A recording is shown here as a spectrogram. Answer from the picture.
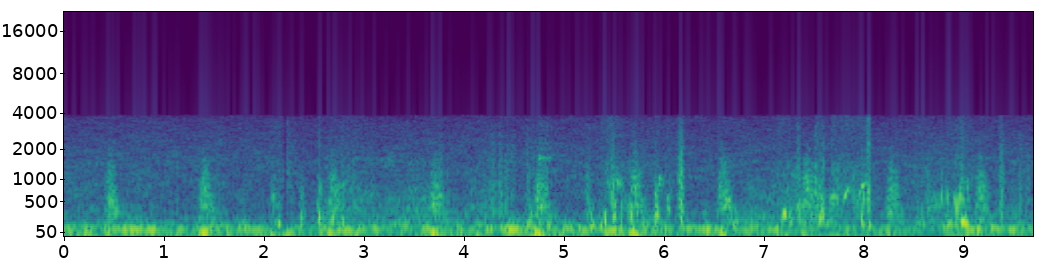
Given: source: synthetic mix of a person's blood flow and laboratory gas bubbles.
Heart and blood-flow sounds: Doppler ultrasound of blood flow; subclavian vein
2.05-2.19 s: bubbles
2.34-2.42 s: bubbles
2.50-2.94 s: bubbles
5.35-5.82 s: bubbles
5.87-6.08 s: bubbles
7.12-8.10 s: bubbles
8.49-9.08 s: bubbles
From the record:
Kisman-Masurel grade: 222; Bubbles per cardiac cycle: several, 3 to 8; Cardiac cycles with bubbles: 10 to 50%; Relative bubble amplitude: moderate (0.250 to 0.450); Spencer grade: 2 (many but less than half of the cardiac periods contain bubble signals, singularly or in groups); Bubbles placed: anywhere in the cardiac cycle

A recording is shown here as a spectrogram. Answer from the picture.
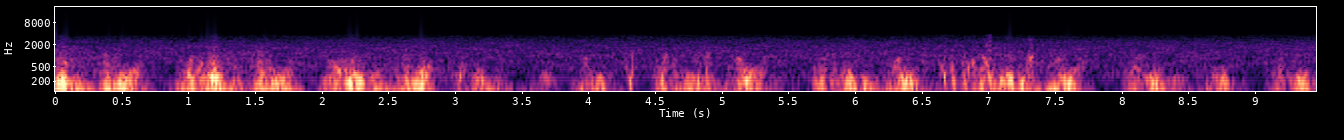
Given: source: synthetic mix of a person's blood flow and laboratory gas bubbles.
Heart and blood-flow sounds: Doppler ultrasound of blood flow; precordium
4.24-4.37 s: bubbles
4.50-4.58 s: bubbles
4.78-4.92 s: bubbles
6.59-7.34 s: bubbles
From the record:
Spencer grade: 2 (many but less than half of the cardiac periods contain bubble signals, singularly or in groups); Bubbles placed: only in the low amplitude regions of the cardiac cycle

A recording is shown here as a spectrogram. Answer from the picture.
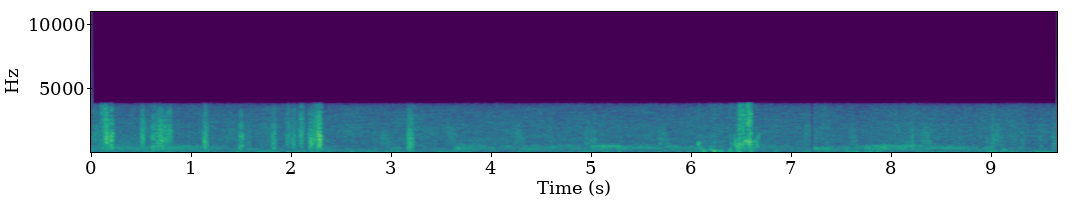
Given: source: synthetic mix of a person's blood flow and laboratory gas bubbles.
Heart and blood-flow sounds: Doppler ultrasound of blood flow; subclavian vein
6.06-6.69 s: bubbles
From the record:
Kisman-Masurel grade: 223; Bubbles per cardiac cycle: several, 3 to 8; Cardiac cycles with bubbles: 10 to 50%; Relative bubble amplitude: loud (0.450 to 0.775); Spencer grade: 2 (many but less than half of the cardiac periods contain bubble signals, singularly or in groups); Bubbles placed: anywhere in the cardiac cycle

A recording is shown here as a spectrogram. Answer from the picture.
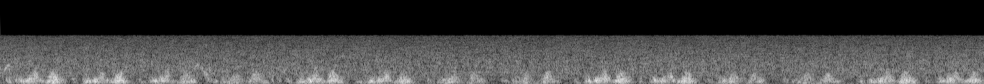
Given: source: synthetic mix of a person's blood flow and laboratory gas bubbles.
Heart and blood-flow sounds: Doppler ultrasound of blood flow; precordium
0.00-0.22 s: bubbles
1.78-2.17 s: bubbles
2.26-2.33 s: bubbles
2.47-2.62 s: bubbles
2.67-3.04 s: bubbles
From the record:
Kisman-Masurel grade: 221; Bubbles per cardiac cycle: several, 3 to 8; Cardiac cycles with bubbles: 10 to 50%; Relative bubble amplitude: barely perceptible (0.100 to 0.250); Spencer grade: 2 (many but less than half of the cardiac periods contain bubble signals, singularly or in groups); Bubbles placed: anywhere in the cardiac cycle

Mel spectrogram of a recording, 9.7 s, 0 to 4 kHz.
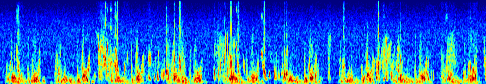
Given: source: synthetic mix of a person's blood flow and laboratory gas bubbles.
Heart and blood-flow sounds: Doppler ultrasound of blood flow; precordium
0.32-0.47 s: bubbles
1.12-1.23 s: bubbles
1.27-1.32 s: bubbles
1.93-2.42 s: bubbles
2.46-2.59 s: bubbles
2.84-3.73 s: bubbles
4.25-4.92 s: bubbles
5.20-5.88 s: bubbles
6.20-6.39 s: bubbles
6.54-6.63 s: bubbles
6.83-6.92 s: bubbles
6.96-7.07 s: bubbles
7.49-7.90 s: bubbles
7.92-8.06 s: bubbles
8.52-8.69 s: bubbles
8.80-9.13 s: bubbles
9.26-9.31 s: bubbles
9.34-9.59 s: bubbles
9.66-9.74 s: bubbles
From the record:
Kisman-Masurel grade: 242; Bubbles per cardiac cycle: several, 3 to 8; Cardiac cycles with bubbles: 100%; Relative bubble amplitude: moderate (0.250 to 0.450); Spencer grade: 3 (all of the cardiac periods contain showers or single bubble signals, but not dominating or overriding the cardiac motion signals); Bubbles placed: only in the low amplitude regions of the cardiac cycle

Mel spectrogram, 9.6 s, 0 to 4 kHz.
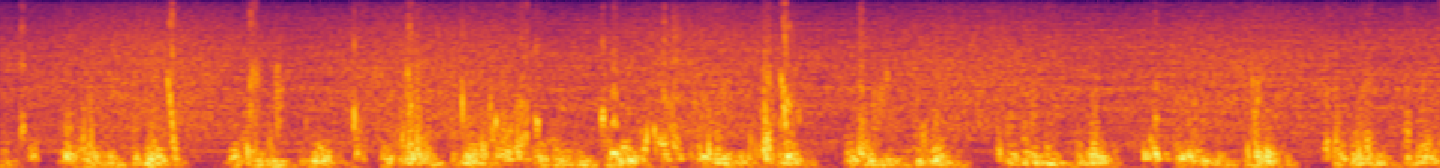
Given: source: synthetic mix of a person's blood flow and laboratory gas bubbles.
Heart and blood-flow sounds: Doppler ultrasound of blood flow; precordium
0.12-0.28 s: bubbles
0.40-0.52 s: bubbles
1.09-1.23 s: bubbles
1.62-1.75 s: bubbles
1.78-1.91 s: bubbles
2.03-2.07 s: bubbles
2.33-2.46 s: bubbles
2.67-2.90 s: bubbles
3.04-3.63 s: bubbles
3.97-4.86 s: bubbles
4.96-5.36 s: bubbles
5.70-5.94 s: bubbles
6.13-6.19 s: bubbles
6.62-6.71 s: bubbles
6.96-7.05 s: bubbles
7.60-7.98 s: bubbles
8.28-8.50 s: bubbles
8.81-8.93 s: bubbles
9.04-9.18 s: bubbles
9.35-9.43 s: bubbles
9.56-9.61 s: bubbles
From the record:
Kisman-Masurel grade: 232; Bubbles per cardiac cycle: several, 3 to 8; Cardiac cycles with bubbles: 50 to 99%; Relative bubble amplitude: moderate (0.250 to 0.450); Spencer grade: 3 (all of the cardiac periods contain showers or single bubble signals, but not dominating or overriding the cardiac motion signals); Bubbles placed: anywhere in the cardiac cycle

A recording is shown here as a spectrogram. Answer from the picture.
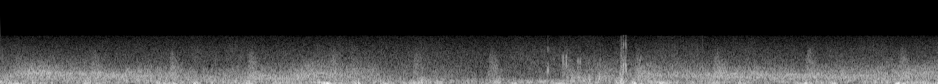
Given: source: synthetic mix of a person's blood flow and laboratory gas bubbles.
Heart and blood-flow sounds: Doppler ultrasound of blood flow; subclavian vein
5.46-5.52 s: bubbles
5.59-6.04 s: bubbles
6.16-6.31 s: bubbles
From the record:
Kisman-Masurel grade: 212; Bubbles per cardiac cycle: several, 3 to 8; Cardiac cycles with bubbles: 1 to 10%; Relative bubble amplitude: moderate (0.250 to 0.450); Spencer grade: 1 (occasional bubble signal discernible with the cardiac motion signal, with majority of cardiac periods free of bubbles); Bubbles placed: anywhere in the cardiac cycle

